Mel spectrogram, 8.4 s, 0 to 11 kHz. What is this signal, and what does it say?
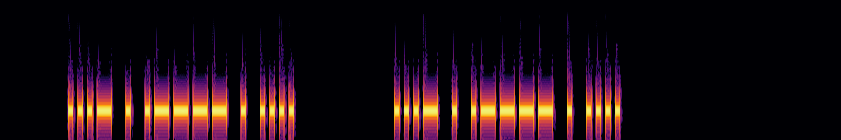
Morse code, heard as a keyed tone, about 25 wpm, 700 Hz. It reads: VE1EH VE1EH
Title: DXCC-100 Call Signs - 5 Characters - Repeated 2x - 25wpm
